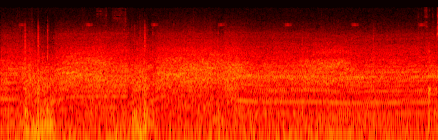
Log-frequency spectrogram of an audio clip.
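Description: Tyres screech while a car drifts.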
